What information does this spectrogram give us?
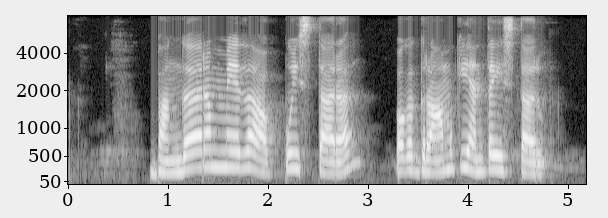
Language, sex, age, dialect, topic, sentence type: Telugu, female, 18-24, Utterandhra, banking, question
